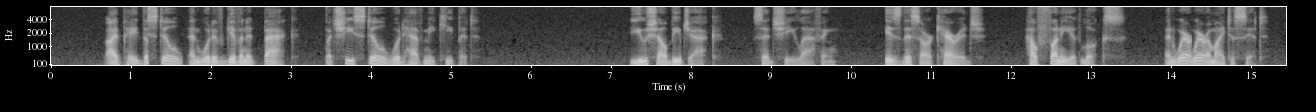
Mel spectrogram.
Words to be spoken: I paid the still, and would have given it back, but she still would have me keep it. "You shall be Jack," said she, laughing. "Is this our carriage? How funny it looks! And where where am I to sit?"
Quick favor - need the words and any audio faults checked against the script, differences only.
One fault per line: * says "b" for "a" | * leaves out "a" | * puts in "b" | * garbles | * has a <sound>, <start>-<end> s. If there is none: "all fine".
all fine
